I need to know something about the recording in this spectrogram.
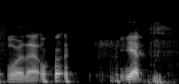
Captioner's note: laughs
